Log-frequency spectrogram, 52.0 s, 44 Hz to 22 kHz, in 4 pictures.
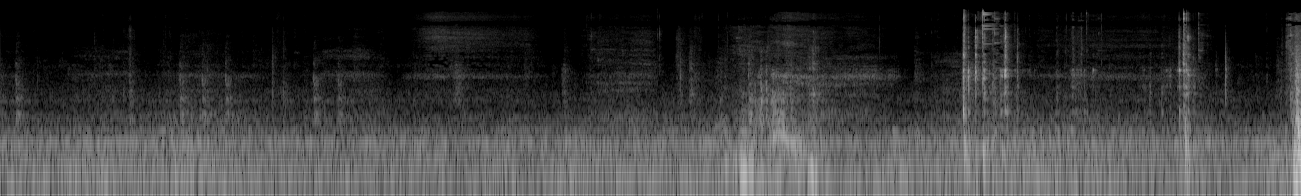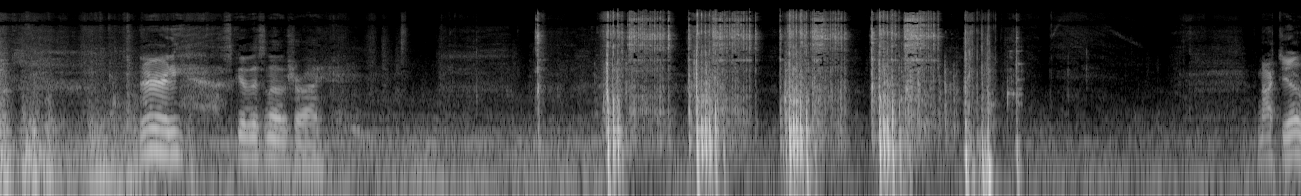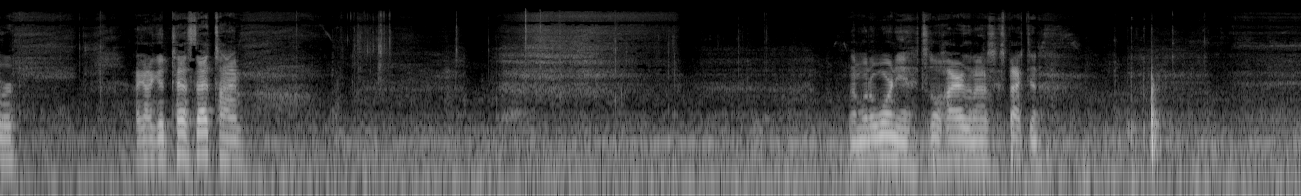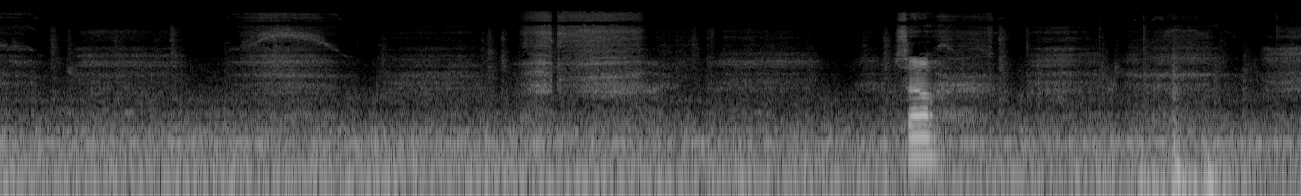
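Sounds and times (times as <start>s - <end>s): low room hum: 0.0s - 52.0s
chainsaw engine turning over: 19.0s - 23.2s
chainsaw recoil starter pulled: 19.0s - 23.2s.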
